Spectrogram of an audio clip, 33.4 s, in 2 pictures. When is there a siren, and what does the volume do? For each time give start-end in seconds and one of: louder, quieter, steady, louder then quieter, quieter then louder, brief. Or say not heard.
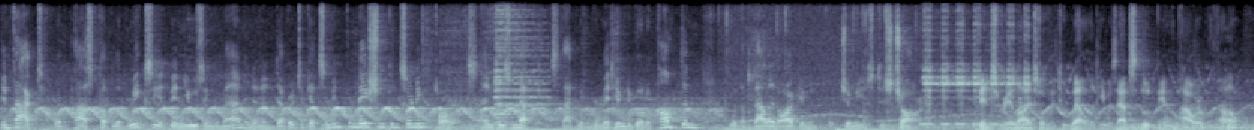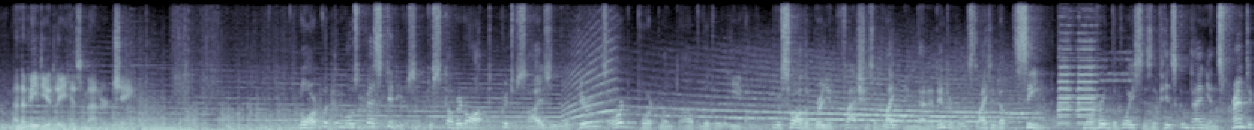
0.0-30.6 quieter then louder.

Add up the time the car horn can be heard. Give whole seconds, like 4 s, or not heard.
3 s.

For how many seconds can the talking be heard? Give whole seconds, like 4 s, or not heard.
31 s.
